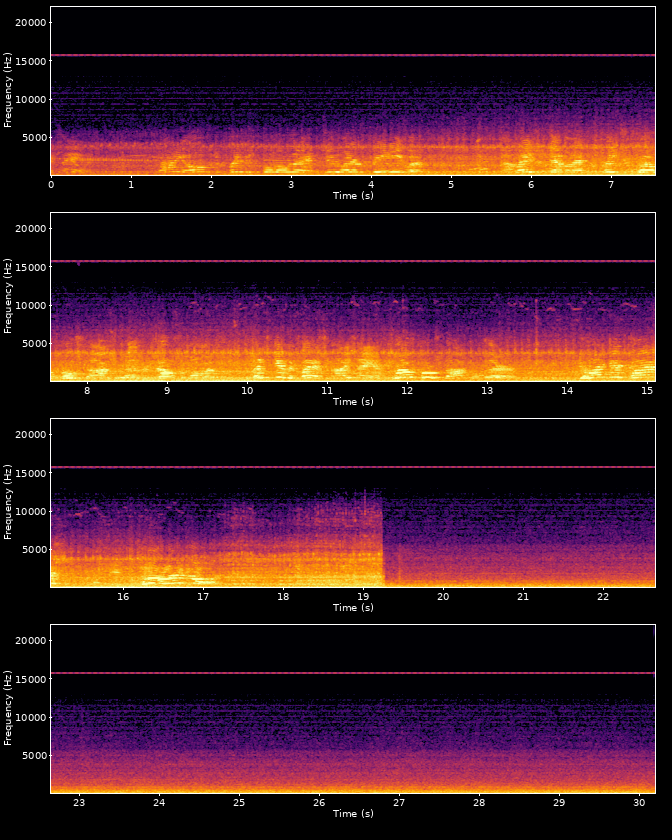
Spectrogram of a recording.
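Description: International diesel pulling tractor idling at the line, with people talking over it. About two-thirds of the way through, the sound cuts off abruptly to a steady low hum.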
